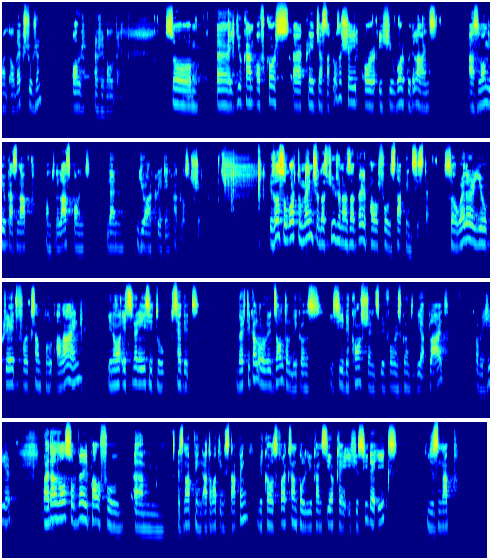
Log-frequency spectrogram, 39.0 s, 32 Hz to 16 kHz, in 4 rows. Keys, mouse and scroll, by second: 2.8 click, 4.2 Delete, 9.9 click, 12.8 Escape, 13.3 click, 14.6 Delete, 15.5 l, 18.1 click, 19.4 click, 19.6 Escape, 29.1 Escape, 29.6 middle click, 30.0 click.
